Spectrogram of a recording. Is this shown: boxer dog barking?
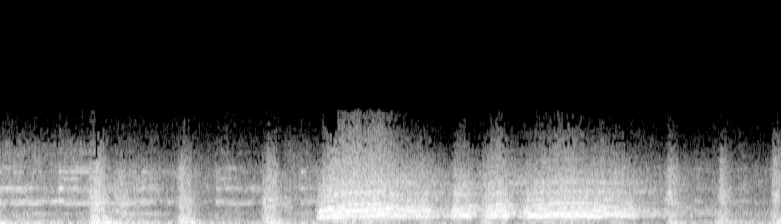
no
